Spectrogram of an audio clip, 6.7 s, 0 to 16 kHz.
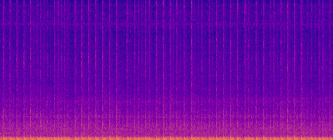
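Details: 2005 Honda CRF450R after owner's top-end rebuild and no-start, timing reset and retorqued, broken spark plug found as cause: steady, even thumping at fast idle, crisp consistent beat, no missed strokes; runs healthy.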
